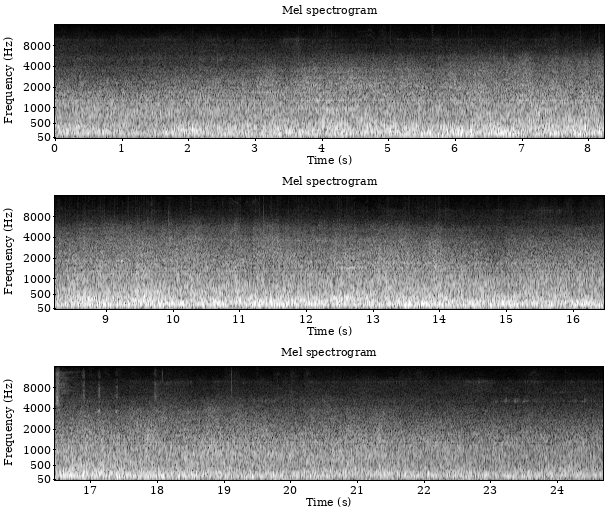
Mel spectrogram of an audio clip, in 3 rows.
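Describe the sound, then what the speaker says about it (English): An Airbus A380 arriving from London Heathrow at Los Angeles LAX makes a loud, steady, broadband jet roar that holds for the whole stretch with no voices over it. "flight coming in from London Heathrow on the A380 Super"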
